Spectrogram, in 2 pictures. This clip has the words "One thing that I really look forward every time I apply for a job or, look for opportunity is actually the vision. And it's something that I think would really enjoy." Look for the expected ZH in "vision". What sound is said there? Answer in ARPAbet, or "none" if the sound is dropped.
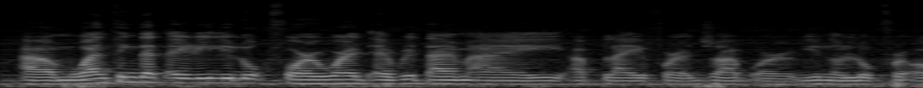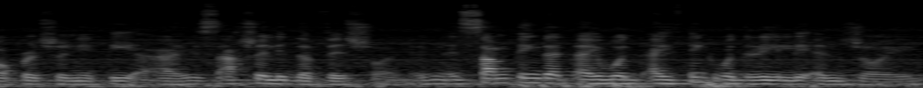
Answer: SH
